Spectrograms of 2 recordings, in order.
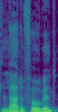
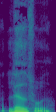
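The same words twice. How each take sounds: First: The name is given a German pronunciation. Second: The name is given a Danish pronunciation. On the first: "In Deutschland sagt man" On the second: "aber auf Dänisch ist das"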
